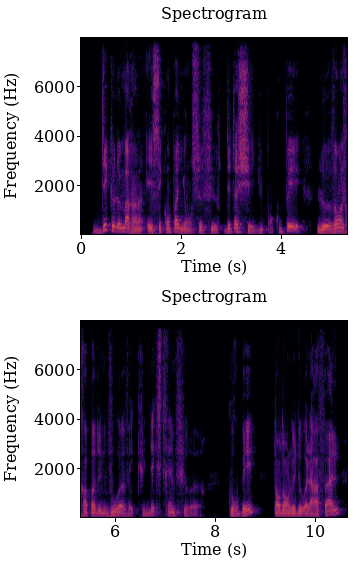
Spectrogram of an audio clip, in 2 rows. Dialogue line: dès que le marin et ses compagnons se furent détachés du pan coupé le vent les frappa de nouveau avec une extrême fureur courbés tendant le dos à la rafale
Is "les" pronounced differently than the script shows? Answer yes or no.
yes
